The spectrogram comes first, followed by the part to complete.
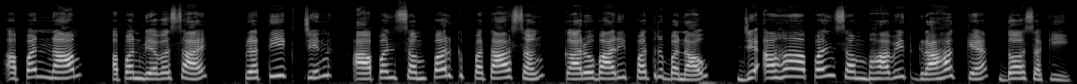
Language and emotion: Maithili, neutral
